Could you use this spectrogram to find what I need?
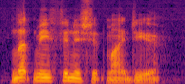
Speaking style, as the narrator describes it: he said as quietly

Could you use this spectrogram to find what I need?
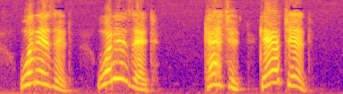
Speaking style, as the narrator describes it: first they screamed, and then they shouted

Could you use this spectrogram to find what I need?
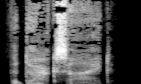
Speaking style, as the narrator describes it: He whispered

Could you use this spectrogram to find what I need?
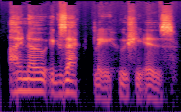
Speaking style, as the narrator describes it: said Odin in a quiet but distinct voice

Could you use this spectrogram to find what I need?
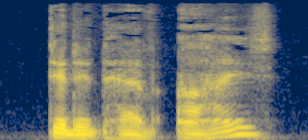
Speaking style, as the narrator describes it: his voice sticking in his throat, he said

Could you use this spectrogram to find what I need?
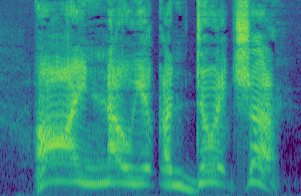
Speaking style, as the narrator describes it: cried one with a bloody dressing round his upper arm

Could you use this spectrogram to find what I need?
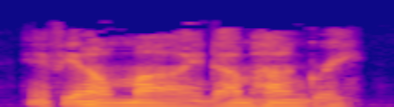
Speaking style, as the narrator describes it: Clusar muttered

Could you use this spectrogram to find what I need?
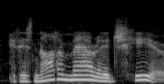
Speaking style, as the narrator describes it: one of them said kindly

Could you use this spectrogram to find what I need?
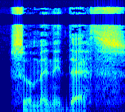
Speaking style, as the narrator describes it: Lepikov muttered

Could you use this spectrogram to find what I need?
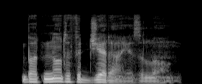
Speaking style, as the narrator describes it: Obi-Wan said wearily

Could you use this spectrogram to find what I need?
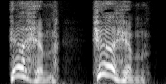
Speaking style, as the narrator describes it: cried Mr

